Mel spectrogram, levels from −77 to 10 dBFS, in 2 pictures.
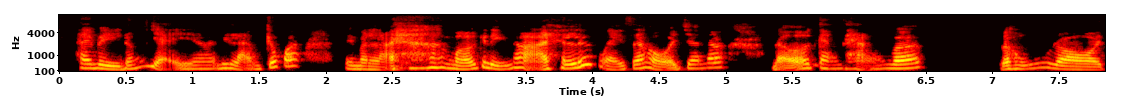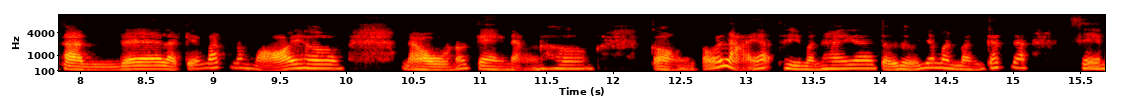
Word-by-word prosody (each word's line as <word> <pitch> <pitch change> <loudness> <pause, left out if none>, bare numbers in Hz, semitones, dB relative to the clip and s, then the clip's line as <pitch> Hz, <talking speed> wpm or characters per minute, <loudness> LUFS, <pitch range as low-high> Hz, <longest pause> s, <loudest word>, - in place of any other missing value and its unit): thay 245 -1 +3
vì 200 -6 +4
đứng 215 +7 -2
dậy, - - -1
a, 210 - -5
đi 240 - -1
lại - - 0
một 200 - -6
chút 300 +2 +3
á, 370 0 +3 0.4
thì 200 - -3
mình 190 -2 +1
lại 165 -2 +2 0.4
mở 195 -2 +4
cái 290 - +1
điện 200 -3 +1
thoại 280 -8 +5
lướt 255 - +6
mạng 170 - 0
xã 235 +2 +4
hội 275 - +3
cho 235 - 0
nó 280 +2 +1 0.4
đỡ 245 - +5
căng 230 -3 -1
thẳng 210 +1 -4
bớt 240 +5 +6 0.6
đúng 215 +7 0
rồi, 175 -7 +5
thành 160 -4 0
ra 200 +2 +2
là 180 - 0
cái - - -5
mắt 265 +4 -4
nó 265 - -10
mỏi 225 +2 +1
hơn, 235 -2 -1 0.4
đầu 165 -1 0
nó 225 - -6
càng 180 -5 -3
nặng 165 - -8 0.2
hơn. 215 0 -6 0.4
Còn - - -2 0.2
tối - - 0
lại - - 0
á, - - -2
thì 210 -5 -3
mình 175 -2 -5
hay, 215 +2 -3
ơ, 230 - -1
tự - - -2
thưởng 190 - -4
cho 270 - -2
mình 245 -5 -3
bằng 175 -3 -5
cách, 270 +2 -4
a, 270 -4 -4 0.4
xem 110 -1 -2
215 Hz, 220 wpm, -23 LUFS, 185-245 Hz, 0.6 s, lướt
